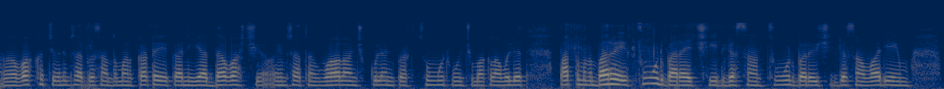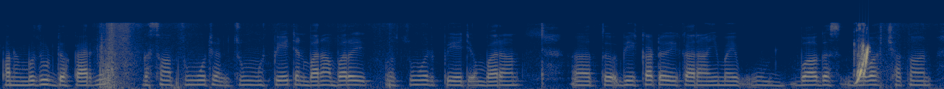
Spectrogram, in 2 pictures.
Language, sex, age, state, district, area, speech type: Kashmiri, female, 45-60, Jammu and Kashmir, Baramulla, rural, spontaneous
